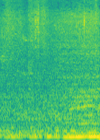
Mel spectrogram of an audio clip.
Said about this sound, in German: wir haben das Fenster auf. Also, wenn ihr irgendwie Autos hört und Busse und alles, dann.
